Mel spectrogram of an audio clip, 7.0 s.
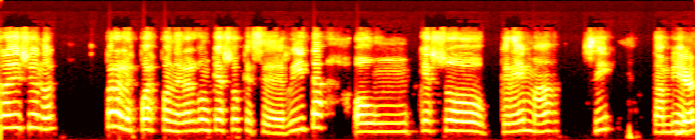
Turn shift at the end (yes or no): yes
